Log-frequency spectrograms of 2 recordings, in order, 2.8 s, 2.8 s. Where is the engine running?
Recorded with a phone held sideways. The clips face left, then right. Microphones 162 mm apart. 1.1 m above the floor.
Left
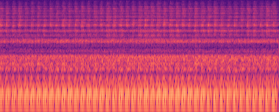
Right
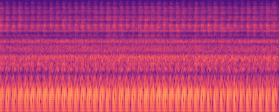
20° left (ahead or behind).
